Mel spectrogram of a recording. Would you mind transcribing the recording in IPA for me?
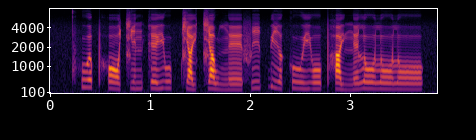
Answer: kʰ u˧˥ ə̯ pʰ ɔː˧˩ t͡ɕ i˧ n k e˧˥ j uː˧˥ p̚ t͡ɕ a˩ j t͡ɕ a˧˩ w ŋ eː˩ f iː˧˥ p̚ j i˩˧ ə̯ k uː˧ j oː˧˥ pʰ a˧˩ j ŋ e˧˥ l oː˧ l oː˧ l oː˧

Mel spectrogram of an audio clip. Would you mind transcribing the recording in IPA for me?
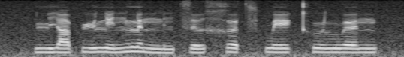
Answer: l j ä˨˦ p y˨˦ l i˨˦ n l ə˥˨ n m i˩ n t͡s ɹ̩˨˦ x ɤ˦ t͡sʰ w e˦ ɪ̯ kʰ u˦ l w ə˦ n

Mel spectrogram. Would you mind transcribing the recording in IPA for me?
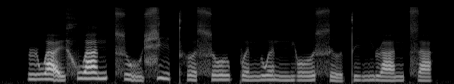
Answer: ɻ w a̰˨˩ ɪ̯ x w a˥ n t͡s ṵ˨˩ ɕ i˥˩ t̪ʰ ɤ˩ s o˥ ʊ̯ p ə˧˥ n w ə˥˩ n n̪ j o˧˥ ʊ̯ s ɹ̩˨˩ t̪ i˧˥ ŋ ɻ a˧˥ n t͡s ä˧

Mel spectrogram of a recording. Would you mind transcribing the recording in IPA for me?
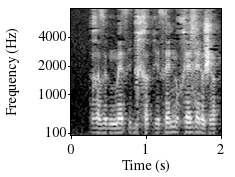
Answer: ɣ ɐ ð ø ŋ͡m ɛː θ i b ɪ x ɐ k ɪː θ ɛ n o x ɛ z ɛ ɾ œ ʒ ɐ

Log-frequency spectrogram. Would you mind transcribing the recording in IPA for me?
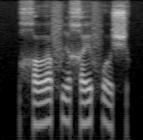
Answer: χ ɤ ɐ̯ f i χ e f ɤ ʃ

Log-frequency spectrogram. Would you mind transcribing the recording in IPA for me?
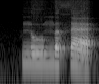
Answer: n uː ŋ ə θ æ

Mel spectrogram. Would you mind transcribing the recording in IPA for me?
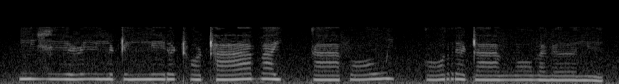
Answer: n i ɣ ɪː ɭ ɪː n ə ʈ ɪ nː e ɾ əː ʈʰ ɔ ʈʰ aː b a j kː aː f ɔː w i kː ɔ r ɜ ʈ aː v β ɔ β a ɳ ɜː n ɪ

